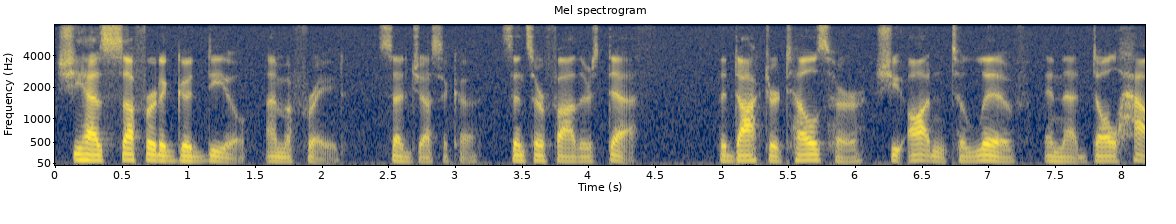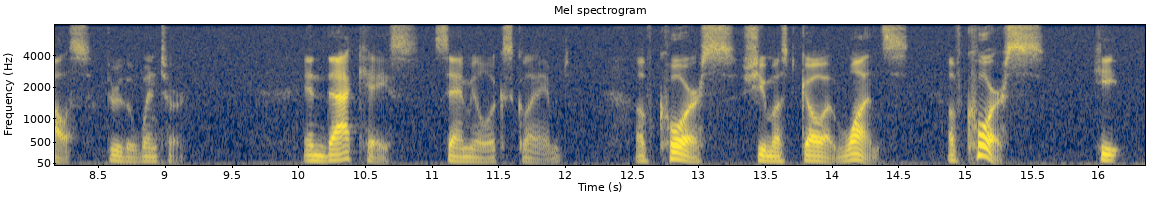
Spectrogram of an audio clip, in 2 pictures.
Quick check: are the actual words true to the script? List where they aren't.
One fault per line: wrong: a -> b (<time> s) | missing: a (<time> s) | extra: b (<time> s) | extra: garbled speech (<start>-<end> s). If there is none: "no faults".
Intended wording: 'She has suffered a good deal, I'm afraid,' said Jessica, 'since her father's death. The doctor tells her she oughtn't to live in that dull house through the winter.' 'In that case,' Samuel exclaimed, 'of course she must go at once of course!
extra: He (15.9 s)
